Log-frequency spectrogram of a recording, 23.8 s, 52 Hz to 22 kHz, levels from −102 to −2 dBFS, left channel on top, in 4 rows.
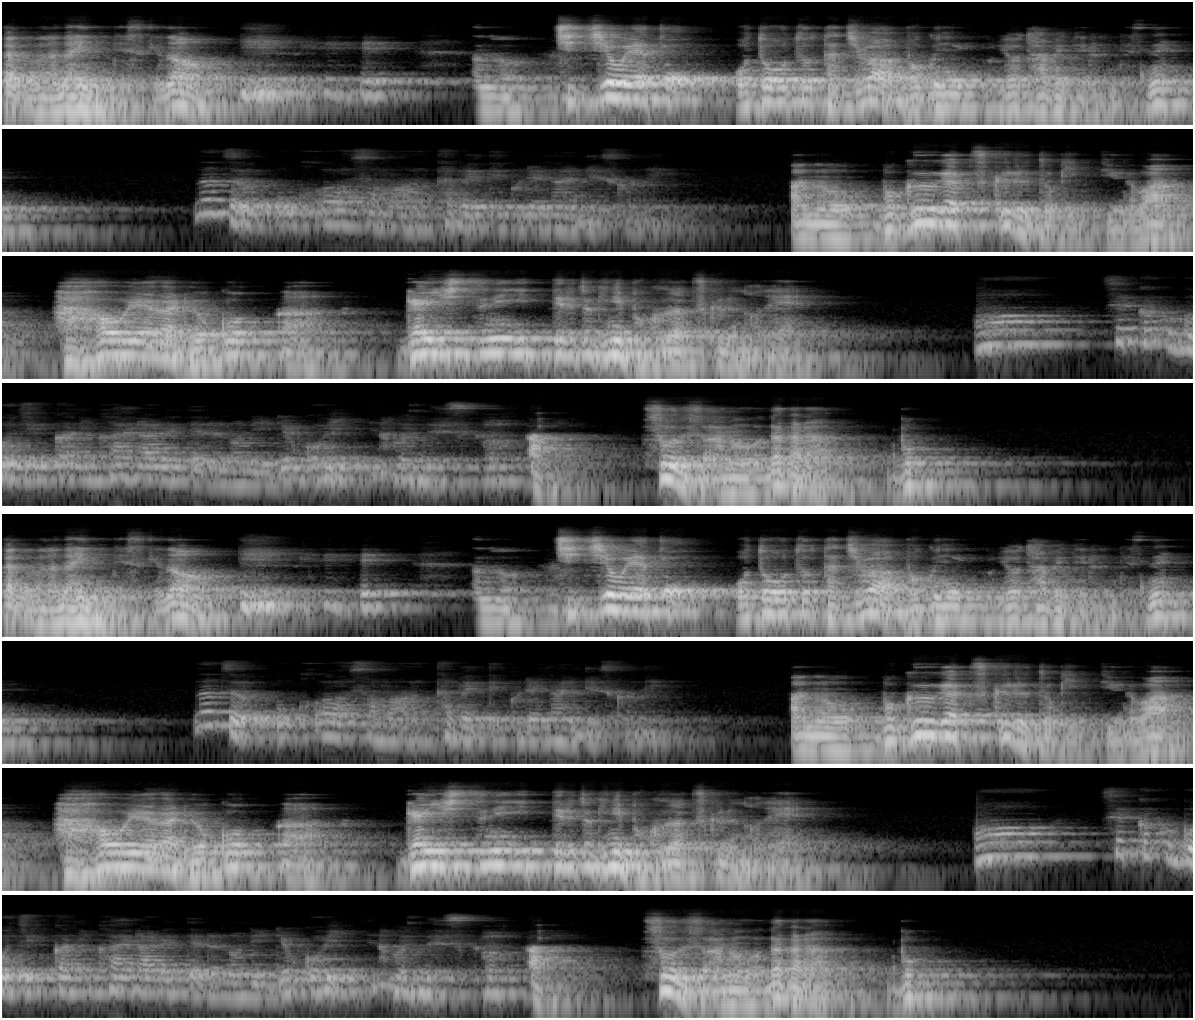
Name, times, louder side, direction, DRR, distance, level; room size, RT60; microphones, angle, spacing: voice 1, 0.0-1.0 2.4-5.9 9.9-11.9 12.2-13.5 13.9-15.9 20.5-20.6 21.1-22.0 22.3-22.4, equal, ahead, 5 dB, 0.3 m, -27 dB
voice 2, 1.2-2.2 2.7-2.9 4.3-4.4 6.9-9.3 12.6-12.8 16.8-17.1 17.4-20.4, right 2 dB, 60° right, 1 dB, 0.6 m, -38 dB
6.2 x 3.2 x 2.6 m, 1.0 s
head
